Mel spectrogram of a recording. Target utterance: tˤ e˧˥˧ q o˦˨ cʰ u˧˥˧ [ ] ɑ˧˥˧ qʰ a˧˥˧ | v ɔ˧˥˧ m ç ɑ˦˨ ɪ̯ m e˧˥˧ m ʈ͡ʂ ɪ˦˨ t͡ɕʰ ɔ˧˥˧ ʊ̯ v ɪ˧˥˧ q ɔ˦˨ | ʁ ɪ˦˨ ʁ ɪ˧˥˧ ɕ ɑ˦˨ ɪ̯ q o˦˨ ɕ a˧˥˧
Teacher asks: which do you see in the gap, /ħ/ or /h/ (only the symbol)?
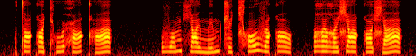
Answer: ħ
